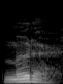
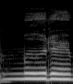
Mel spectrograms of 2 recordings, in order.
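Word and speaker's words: Mütter: Well, we went to the Mutter Museum. The Mutter Museum.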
